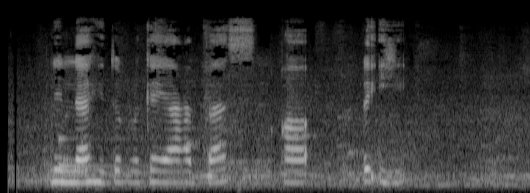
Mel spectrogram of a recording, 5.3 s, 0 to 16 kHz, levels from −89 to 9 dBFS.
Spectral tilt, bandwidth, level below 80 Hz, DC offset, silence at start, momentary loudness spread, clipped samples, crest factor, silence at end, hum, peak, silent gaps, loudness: -3.5 dB/octave; 11.5 kHz; -74 dBFS; under 0.1%; 0.05 s; 22 LU; under 0.1%; 20 dB; 0 s; none; -8 dBFS; none; -26 LUFS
